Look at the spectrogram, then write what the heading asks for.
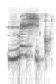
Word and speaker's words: México: ser la sílaba tónica un ejemplo méxico méxico no decimos méxico o méxico sale como aumentó la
